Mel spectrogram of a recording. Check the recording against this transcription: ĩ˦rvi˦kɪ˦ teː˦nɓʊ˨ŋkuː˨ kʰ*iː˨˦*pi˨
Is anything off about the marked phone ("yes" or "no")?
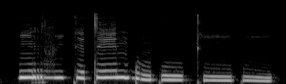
yes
